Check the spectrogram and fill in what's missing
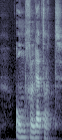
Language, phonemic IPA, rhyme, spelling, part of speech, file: Dutch, /ɔn.ɣəˈlɛ.tərt/, -ɛtərt, ongeletterd, adjective, Nl-ongeletterd.ogg
- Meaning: illiterate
